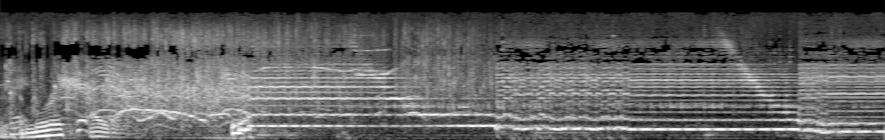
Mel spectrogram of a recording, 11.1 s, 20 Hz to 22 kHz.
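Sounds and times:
synthesizer swooping in pitch: 0:02.9 - 0:11.0.

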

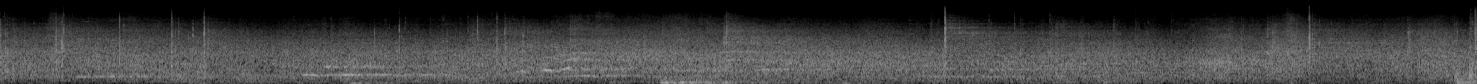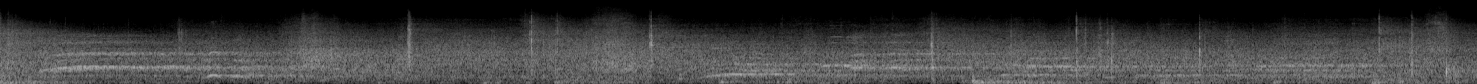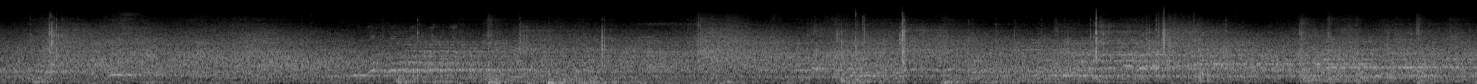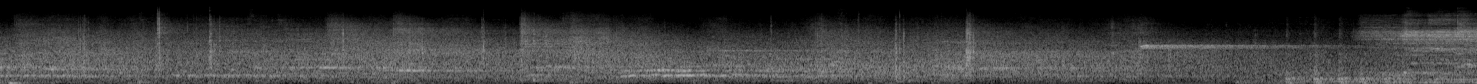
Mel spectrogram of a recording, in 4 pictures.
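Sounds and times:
whistle blast: 0:55.7 - 0:57.2
indistinct shouting voices: 0:57.9 - 0:59.0.

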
